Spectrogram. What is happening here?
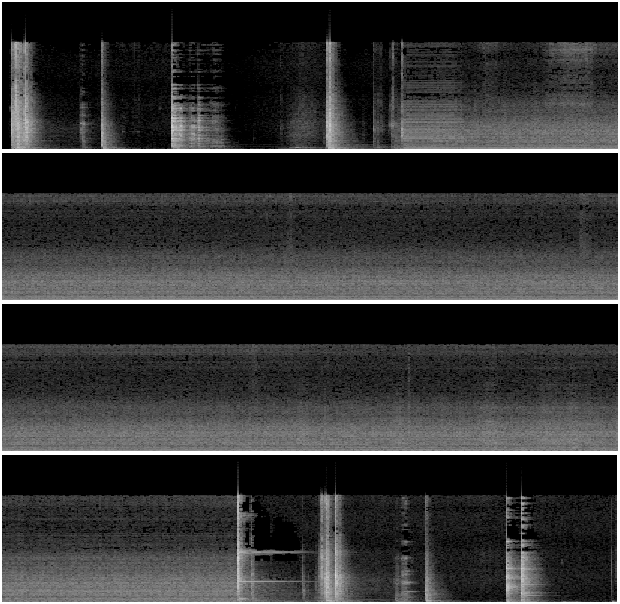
Opened the microwave, grabbed a bowl, placed it inside, closed the door, turned the microwave on, waited for it to finish, opened the door and removed the bowl.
